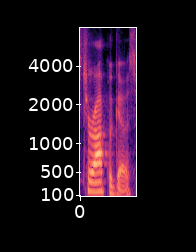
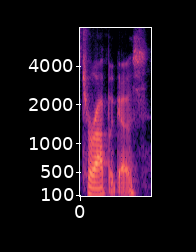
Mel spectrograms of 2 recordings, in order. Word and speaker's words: Terapagos: I think if I'm correct, it's pronounced Doshboon, I think is how it's pronounced. I could be wrong. Okay. Oh no, it's Terapagos. My bad. I'm dumb. It's Terapagos.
